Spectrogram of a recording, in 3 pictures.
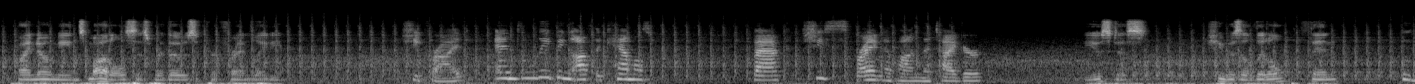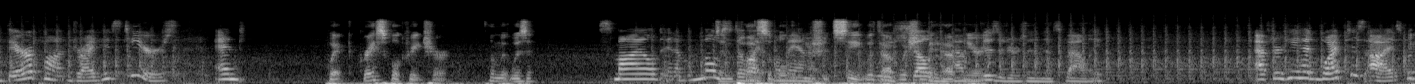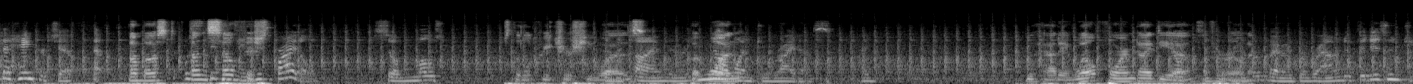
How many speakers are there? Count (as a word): two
